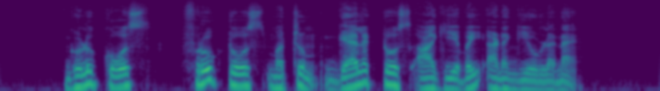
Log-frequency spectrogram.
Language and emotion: Tamil, neutral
